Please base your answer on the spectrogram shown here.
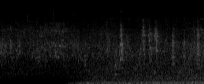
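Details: A flock of fieldfares in an invasion gives harsh, dry chattering chack calls, overlapping in quick irregular bursts; a starling roost rumbles low in the background.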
